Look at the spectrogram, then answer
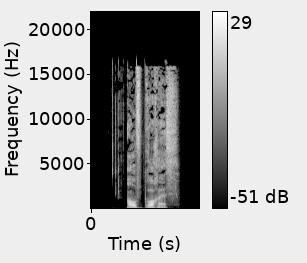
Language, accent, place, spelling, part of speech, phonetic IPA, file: German, Germany, Berlin, Aufbruches, noun, [ˈaʊ̯fˌbʁʊxəs], De-Aufbruches.ogg
- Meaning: genitive singular of Aufbruch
